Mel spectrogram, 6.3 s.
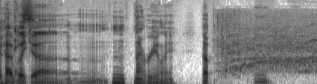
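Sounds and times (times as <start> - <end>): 
speech: 0.0 - 5.5
canned crowd applause and cheering: 4.2 - 6.3.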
